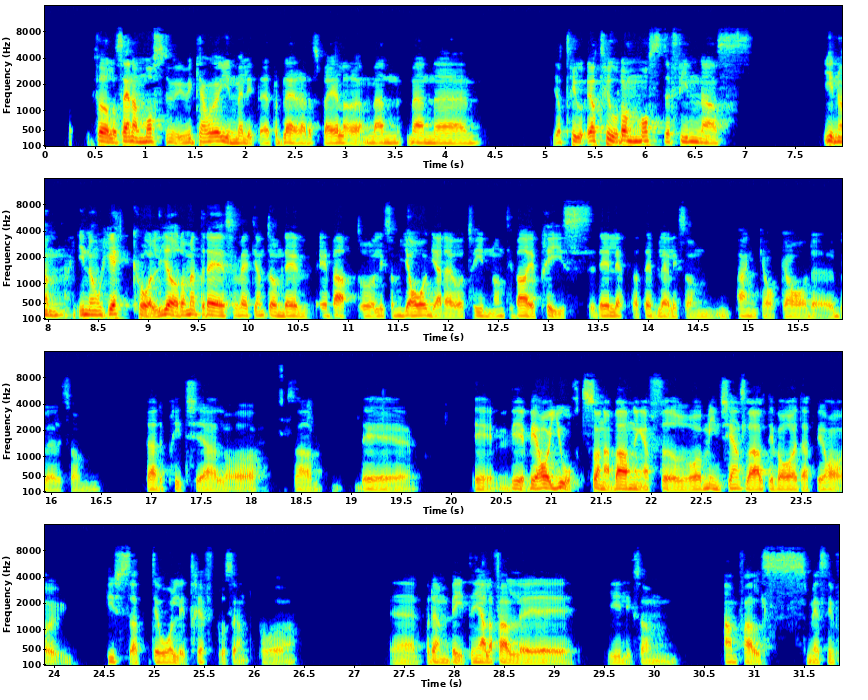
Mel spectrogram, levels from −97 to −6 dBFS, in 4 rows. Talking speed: 185 wpm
